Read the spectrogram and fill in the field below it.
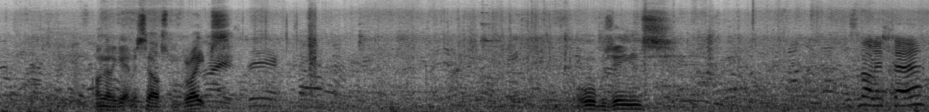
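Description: Men and women chatter nearby amid a busy outdoor crowd.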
